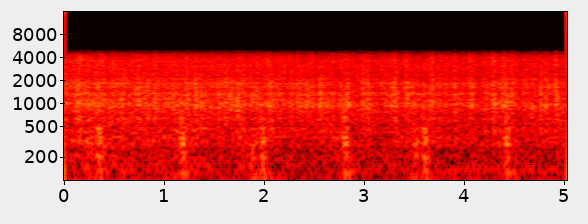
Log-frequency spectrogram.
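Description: Car engine idling in a stopped car with rain falling on it, heard as a steady hiss with irregular light taps through a dashcam microphone.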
